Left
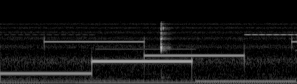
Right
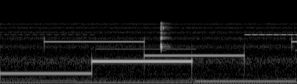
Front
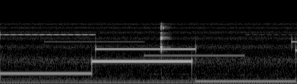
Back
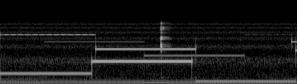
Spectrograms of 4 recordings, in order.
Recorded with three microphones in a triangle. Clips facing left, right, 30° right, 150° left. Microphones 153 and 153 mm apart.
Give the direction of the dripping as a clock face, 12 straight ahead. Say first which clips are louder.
Right 2 dB, front 2 dB; 10 o'clock.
